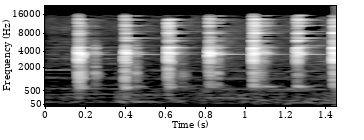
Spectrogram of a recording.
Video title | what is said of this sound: ANG BATO KINAKALAWANG BAKAL NA BATO | Ganun dapat yung tunog ng bakal.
